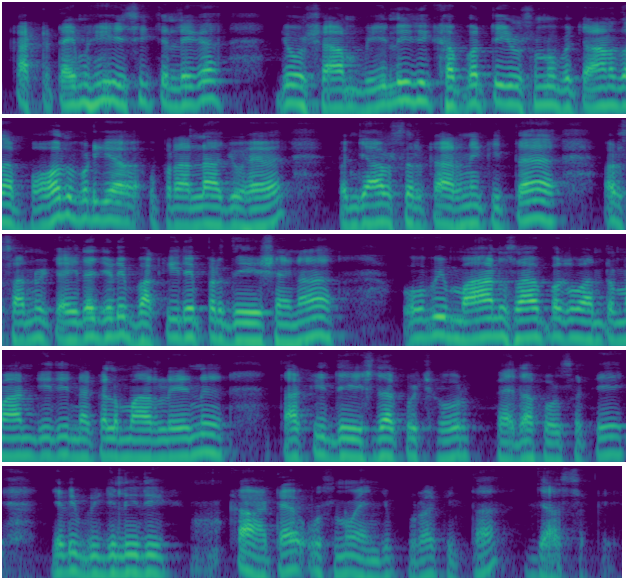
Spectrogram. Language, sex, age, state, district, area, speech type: Punjabi, male, 60+, Punjab, Rupnagar, urban, spontaneous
